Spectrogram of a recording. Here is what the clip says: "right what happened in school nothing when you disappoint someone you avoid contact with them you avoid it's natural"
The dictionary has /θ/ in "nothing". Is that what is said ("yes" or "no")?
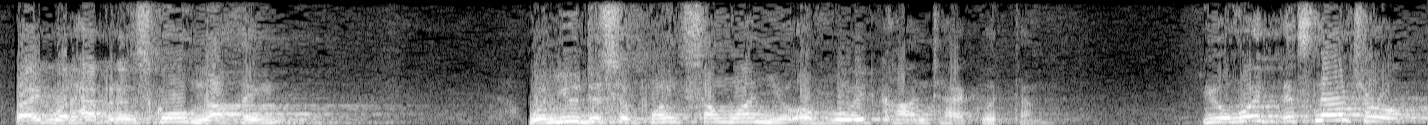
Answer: yes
